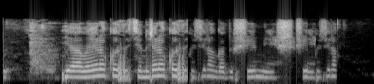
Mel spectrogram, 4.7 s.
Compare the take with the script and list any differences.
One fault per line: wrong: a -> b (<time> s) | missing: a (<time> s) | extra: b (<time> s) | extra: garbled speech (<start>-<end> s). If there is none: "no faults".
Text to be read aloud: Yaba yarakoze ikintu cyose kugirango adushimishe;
wrong: cyose -> yarakoze (1.9 s)
extra: garbled speech (3.7-4.2 s)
